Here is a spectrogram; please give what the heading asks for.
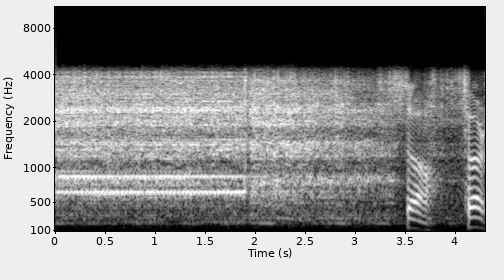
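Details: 1963 drill press, first run after more than 25 years unused, belt having been rusted into the pulleys: a smooth, even motor hum and whirr with no knocks, rattles or grinding, running forward and in reverse; the motor runs sound.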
